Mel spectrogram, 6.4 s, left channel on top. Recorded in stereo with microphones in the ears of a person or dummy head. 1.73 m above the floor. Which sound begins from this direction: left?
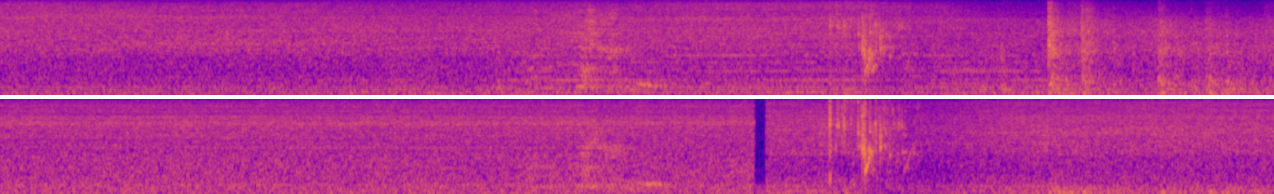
A sneeze, at 2.6 s.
